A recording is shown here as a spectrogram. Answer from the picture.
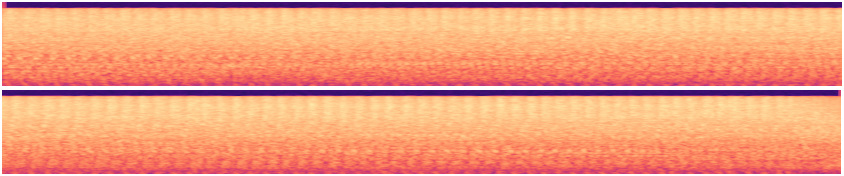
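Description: Automatic weapon fire, likely a machine gun, in one long unbroken burst of rapid shots. It is close and loud throughout.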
